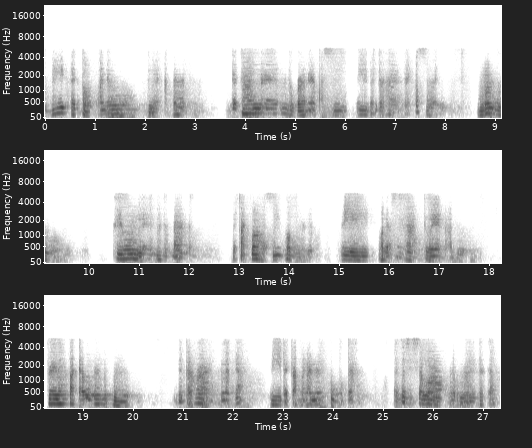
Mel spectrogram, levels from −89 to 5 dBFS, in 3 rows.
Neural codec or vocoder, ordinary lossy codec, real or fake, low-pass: codec, 44.1 kHz, 0.9 kbps, DAC; Opus, 64 kbps; fake; 5.4 kHz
